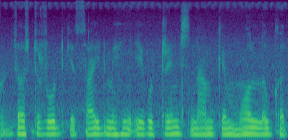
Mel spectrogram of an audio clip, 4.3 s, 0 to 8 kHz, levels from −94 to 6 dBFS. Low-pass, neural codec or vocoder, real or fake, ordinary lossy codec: none; none; real; none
